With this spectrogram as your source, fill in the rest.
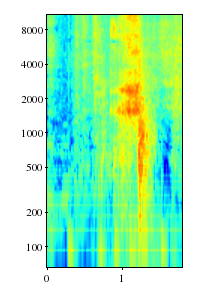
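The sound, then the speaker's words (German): A chair squeaks and creaks as it is rocked, with a steady series of soft low knocks and a louder, rasping creak swelling through the middle, with no talking. “Oh ja, neue ja, das Stühle, brauchen wir eigentlich, weil, weil die hört sich nämlich so an hier.”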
